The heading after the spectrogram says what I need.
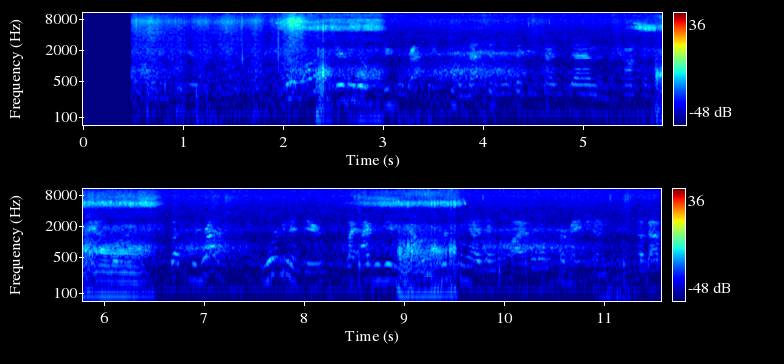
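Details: Sleeping dog snoring: repeated rattling snores, each followed by a softer whistling breath.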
